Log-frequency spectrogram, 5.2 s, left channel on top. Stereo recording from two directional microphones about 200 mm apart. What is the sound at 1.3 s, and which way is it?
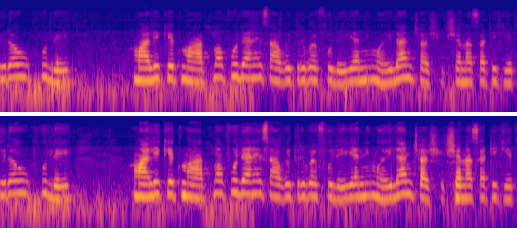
A woman's voice, 50° right (ahead or behind).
